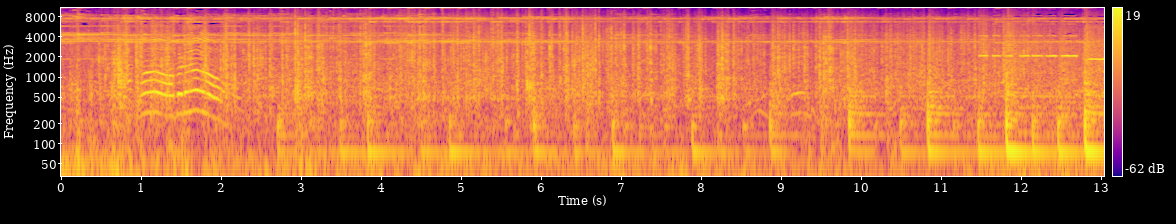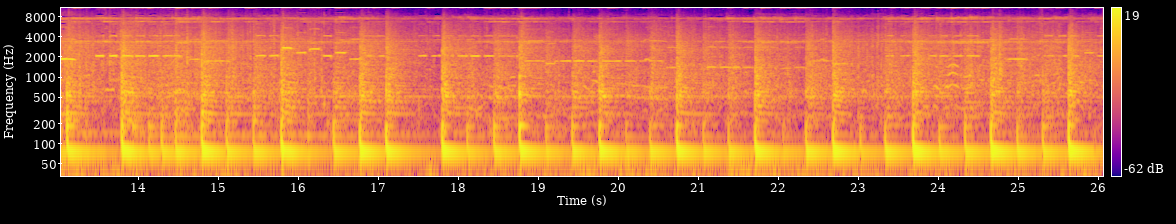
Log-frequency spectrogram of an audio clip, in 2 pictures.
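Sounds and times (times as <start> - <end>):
crowd chatter: 0.0 - 26.0
drum beating steadily: 0.0 - 26.0
high pipe playing held notes: 0.0 - 26.0
scattered clicks and knocks: 0.0 - 26.0.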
